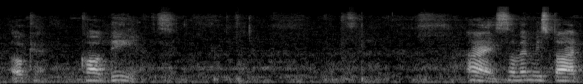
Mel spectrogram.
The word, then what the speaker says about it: Chaldeans: The H is silent. Okay. Chaldeans.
